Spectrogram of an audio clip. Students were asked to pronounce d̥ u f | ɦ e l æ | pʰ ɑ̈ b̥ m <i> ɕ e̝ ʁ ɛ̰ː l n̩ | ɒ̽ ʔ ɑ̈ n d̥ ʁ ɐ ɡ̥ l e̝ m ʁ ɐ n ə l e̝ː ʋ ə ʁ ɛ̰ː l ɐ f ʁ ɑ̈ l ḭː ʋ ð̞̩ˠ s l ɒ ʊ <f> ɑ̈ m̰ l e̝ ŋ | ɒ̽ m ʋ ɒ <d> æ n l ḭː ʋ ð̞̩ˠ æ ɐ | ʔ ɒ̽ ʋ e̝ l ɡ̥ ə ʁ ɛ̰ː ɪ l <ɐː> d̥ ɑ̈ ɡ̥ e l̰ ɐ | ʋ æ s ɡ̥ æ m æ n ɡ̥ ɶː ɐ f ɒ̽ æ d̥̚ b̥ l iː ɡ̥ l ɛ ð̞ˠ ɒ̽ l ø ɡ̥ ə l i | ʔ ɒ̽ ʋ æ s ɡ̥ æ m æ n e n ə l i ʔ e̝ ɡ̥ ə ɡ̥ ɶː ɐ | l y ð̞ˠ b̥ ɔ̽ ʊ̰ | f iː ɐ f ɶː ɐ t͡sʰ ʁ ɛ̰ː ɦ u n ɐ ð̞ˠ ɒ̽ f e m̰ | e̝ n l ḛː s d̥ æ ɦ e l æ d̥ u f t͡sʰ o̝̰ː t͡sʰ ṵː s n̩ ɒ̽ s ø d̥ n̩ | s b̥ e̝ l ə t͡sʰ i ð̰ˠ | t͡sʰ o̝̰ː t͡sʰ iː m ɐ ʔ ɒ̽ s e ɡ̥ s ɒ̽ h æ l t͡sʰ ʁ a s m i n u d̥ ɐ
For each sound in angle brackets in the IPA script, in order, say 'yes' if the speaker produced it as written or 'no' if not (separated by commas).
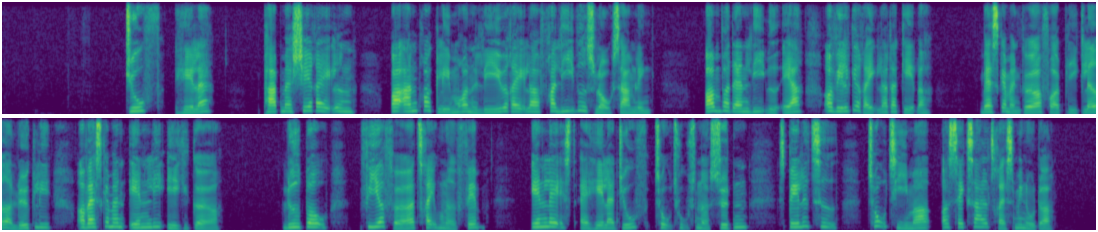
no, no, yes, no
